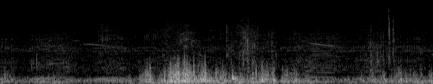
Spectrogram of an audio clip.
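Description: A Siberian tiger growling low and rough over its food, loudest from about a second and a half in for just over a second.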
